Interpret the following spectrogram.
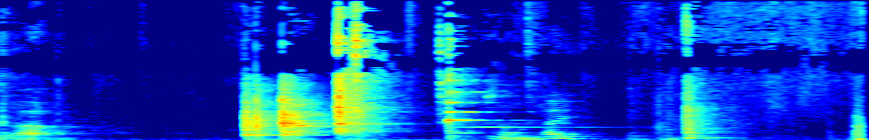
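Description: Dishes and cutlery clattering: plates and utensils being set down and handled, starting with a sharp clink just over a second in and continuing in irregular knocks, one with a brief ringing tone.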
